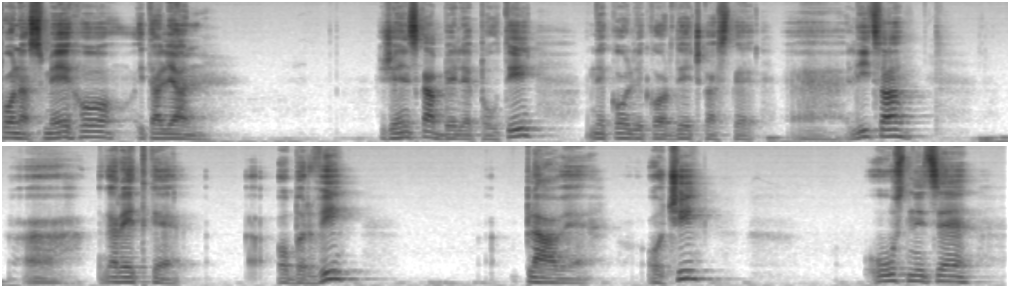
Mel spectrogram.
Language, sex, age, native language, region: Slovenian, male, 30-49, Slovenian, Gorica region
